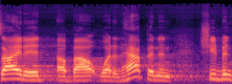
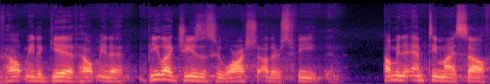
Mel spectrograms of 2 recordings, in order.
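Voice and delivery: prayer; 4 semitones lower than usual. Acted. Pastor leads communion prayer.

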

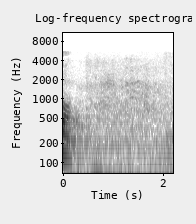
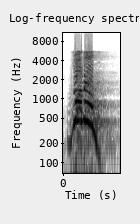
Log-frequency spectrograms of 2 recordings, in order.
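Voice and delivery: loud, high call of Woman; exclamation; 10 semitones higher, 13 dB louder than usual. Acted. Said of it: "answered with an exclamation mark".

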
